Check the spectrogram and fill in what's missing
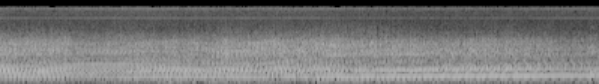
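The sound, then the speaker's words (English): A racing car engine drones steadily on a circuit, its pitch climbing slowly as it accelerates under the first Dunlop Bridge and down the hill into the S's, with no voices over the continuous mechanical roar. “Then you're accelerating again, under the first Dunlop Bridge and down the hill, and into the S's”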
